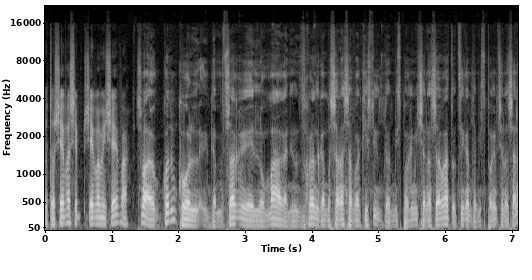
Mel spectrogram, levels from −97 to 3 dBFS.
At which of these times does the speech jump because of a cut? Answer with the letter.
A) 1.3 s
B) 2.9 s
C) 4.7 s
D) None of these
A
